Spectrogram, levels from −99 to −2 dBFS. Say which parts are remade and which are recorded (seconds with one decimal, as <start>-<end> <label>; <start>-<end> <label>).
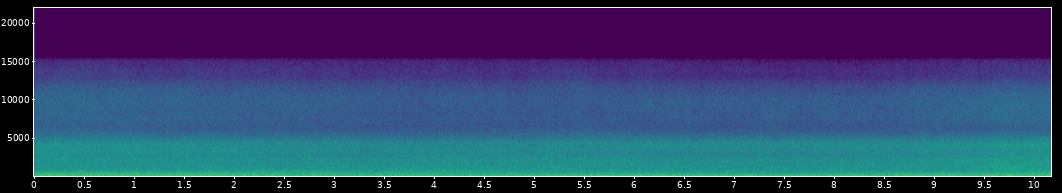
0.0-3.2 remade; 3.2-3.9 recorded; 3.9-10.2 remade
